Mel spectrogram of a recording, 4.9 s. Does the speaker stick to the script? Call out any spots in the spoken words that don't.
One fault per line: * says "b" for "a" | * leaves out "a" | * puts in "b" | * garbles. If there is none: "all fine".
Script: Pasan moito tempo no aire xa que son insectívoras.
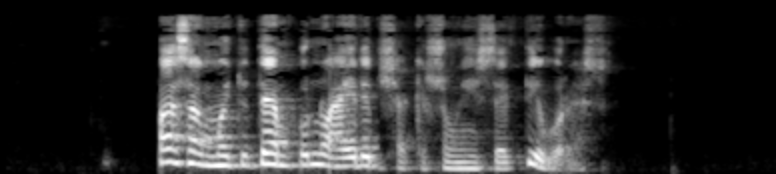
all fine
